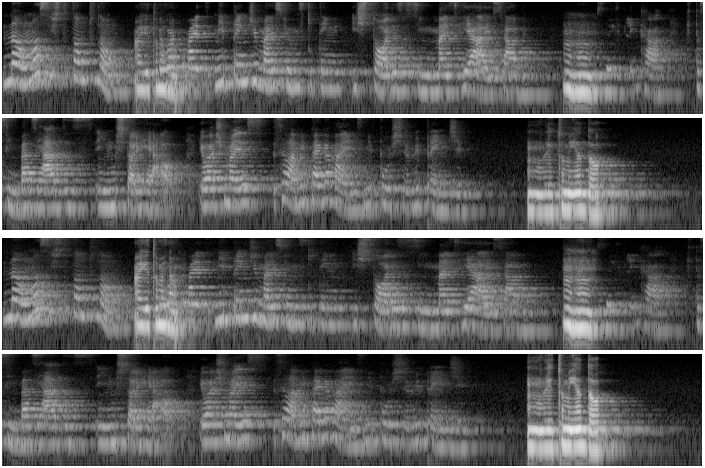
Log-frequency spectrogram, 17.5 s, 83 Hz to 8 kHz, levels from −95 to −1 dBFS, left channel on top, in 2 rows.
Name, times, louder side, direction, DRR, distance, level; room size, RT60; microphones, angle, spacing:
voice 1, 0.0-1.6 2.0-6.6 7.4-8.4 8.7-14.6 16.2-16.3, left 2 dB, 35° left, 6 dB, 0.7 m, -36 dB
voice 2, 1.7-2.2 7.0-7.4 15.3-16.2, right 5 dB, 45° right, 15 dB, 0.3 m, -21 dB
9.4 x 5.2 x 6.6 m, 1.4 s
head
